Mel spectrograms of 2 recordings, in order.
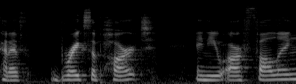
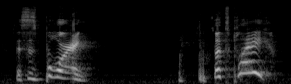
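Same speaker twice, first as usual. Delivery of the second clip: shrill, loud, puffed-out huffing voice; 7 semitones higher, 5 dB louder than usual. A game master voices an unseen speaker heard down the staircase, shrill huffy voice. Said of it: "you also hear kind of a shrill voice just kind of uh, huff".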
